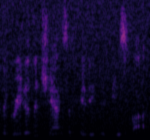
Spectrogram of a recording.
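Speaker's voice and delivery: soft unvoiced whisper. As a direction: hush it like a secret. Whispered tip.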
